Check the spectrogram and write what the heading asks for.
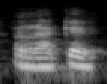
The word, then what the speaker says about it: Raquel: hermanos que dice aparece rachel en nuestra versión pero por el hacer acento que se mencionaba la semana pasada hermano de su pronunciación correcta correcta es raquel que significa lean hermanos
